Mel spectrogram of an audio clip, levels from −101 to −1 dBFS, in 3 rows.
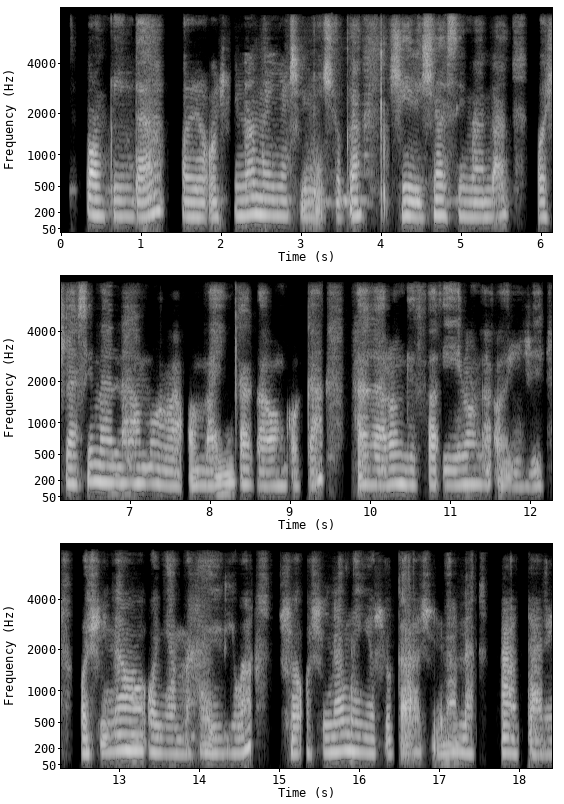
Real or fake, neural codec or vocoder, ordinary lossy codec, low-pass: fake; codec, 44.1 kHz, 2.6 kbps, DAC; AAC, 48 kbps; 7.2 kHz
